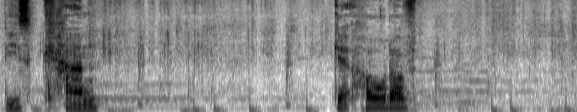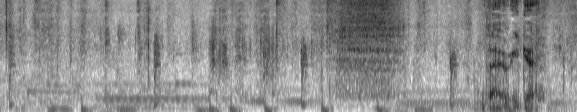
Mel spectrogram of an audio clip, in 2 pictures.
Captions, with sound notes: these can... (wiping) get hold of. (wiping) There we go.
